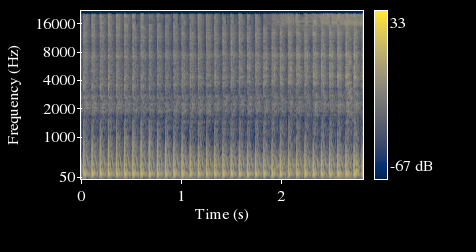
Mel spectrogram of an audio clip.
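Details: Transplant patient, long intubated and unable to clear mucus himself, receiving mechanical chest percussion: rapid, even thumping about twelve beats a second, painless; he fell asleep afterward; airway clearance.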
